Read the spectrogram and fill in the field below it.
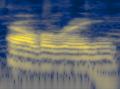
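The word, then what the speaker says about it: Calerain: So like Kale Rain. C A L E R A I N. So um but it's it's pronounced calorain candles.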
